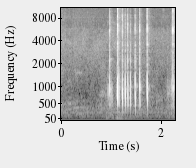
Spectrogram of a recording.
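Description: A quick run of about eight sharp clicks or taps, starting about a second in and lasting under a second.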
